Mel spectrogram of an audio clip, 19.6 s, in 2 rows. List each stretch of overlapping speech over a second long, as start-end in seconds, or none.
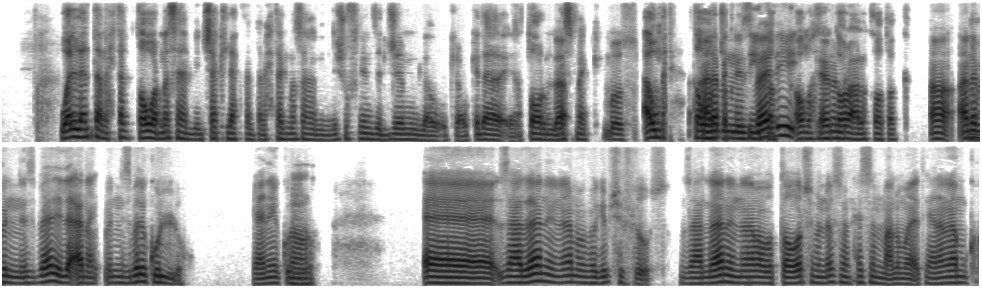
7.0-8.5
